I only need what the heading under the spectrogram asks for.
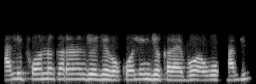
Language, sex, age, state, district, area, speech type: Sindhi, female, 30-45, Gujarat, Kutch, rural, conversation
